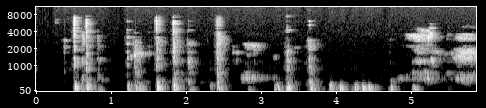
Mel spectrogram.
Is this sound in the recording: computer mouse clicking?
yes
